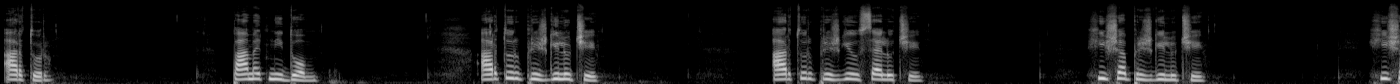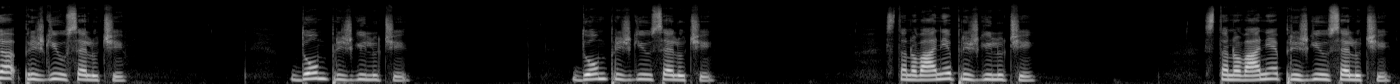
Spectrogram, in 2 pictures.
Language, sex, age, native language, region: Slovenian, female, 18-29, Slovenian, Central Slovenia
